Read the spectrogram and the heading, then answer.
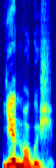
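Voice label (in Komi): "ен могысь", Komi, female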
